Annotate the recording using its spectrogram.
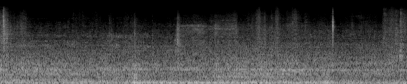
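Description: Steady low rumble of an engine running at idle, with a few light clicks and rustles of binder pages being handled.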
